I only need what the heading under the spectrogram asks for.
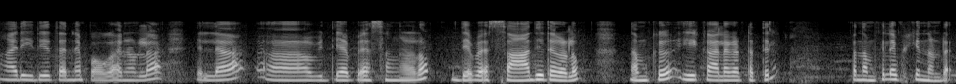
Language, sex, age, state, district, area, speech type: Malayalam, female, 45-60, Kerala, Kollam, rural, spontaneous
